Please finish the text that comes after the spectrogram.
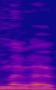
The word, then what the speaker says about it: mojo: It is pork which is marinated in moho sauce. It's spelled mojo but pronounced moho which is like citrus juice, garlic spices, oranges, blah blah blah blah blah and some herbs.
